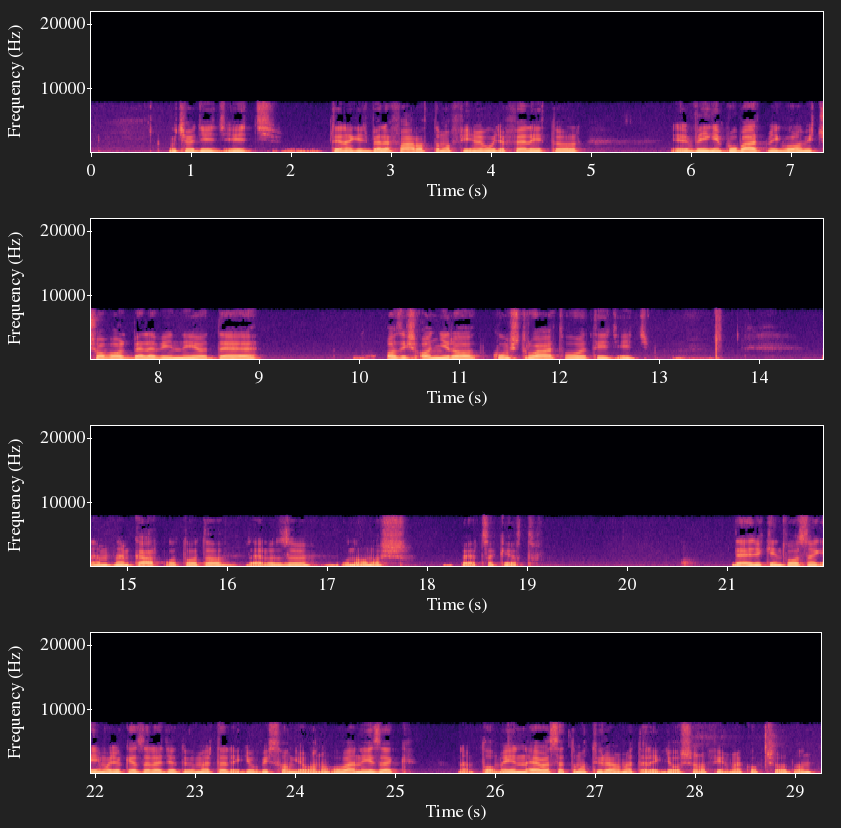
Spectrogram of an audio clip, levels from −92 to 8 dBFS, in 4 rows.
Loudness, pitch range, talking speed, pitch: -13 LUFS, 90-105 Hz, 120 wpm, 95 Hz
